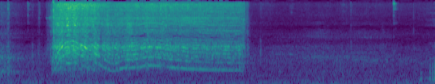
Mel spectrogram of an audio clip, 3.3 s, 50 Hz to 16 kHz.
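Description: Power tool backing out spark plug cover bolts on a Toyota Supra with a 2JZ engine, one loud, close, high whine of about a second and a half whose pitch dips and steadies before stopping abruptly.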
